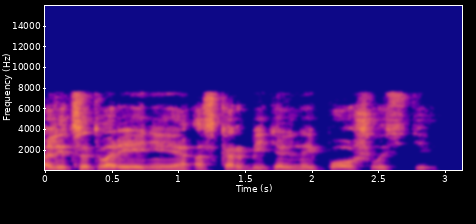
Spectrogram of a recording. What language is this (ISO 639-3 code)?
rus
